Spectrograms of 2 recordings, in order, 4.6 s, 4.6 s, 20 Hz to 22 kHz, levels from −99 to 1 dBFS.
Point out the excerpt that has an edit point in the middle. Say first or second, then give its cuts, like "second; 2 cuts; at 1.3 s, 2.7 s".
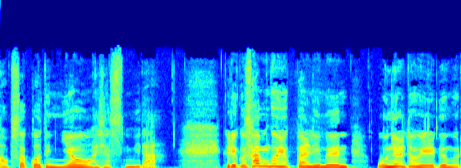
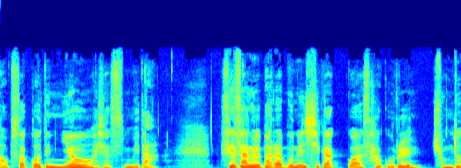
second; 2 cuts; at 0.9 s, 2.2 s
